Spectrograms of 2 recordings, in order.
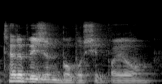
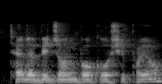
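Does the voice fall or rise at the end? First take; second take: falls; rises. First: The voice falls at the end, like a statement. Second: The voice rises at the end, like a question.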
